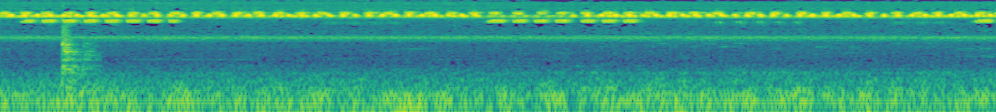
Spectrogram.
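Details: Rural night crickets, a fast high trill continuing steadily while a second cricket chirps in beaded runs; a brief soft knock early on, a constant thin tone and low rumble underneath.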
